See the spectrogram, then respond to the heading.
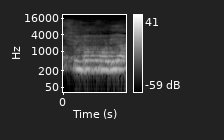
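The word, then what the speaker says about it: pseudopodia: इसको इसका spelling start होता है किस से, लेकिन पढ़ते हैं क्या हम लोग, स्यूडोपोडिया पढ़ते हैं।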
